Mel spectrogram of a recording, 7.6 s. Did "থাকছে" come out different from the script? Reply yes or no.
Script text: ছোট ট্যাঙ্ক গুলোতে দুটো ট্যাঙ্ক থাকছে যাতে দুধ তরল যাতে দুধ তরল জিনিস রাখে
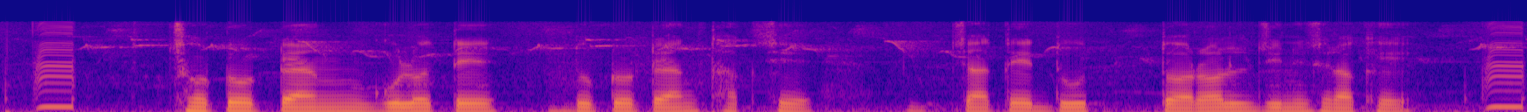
no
